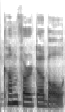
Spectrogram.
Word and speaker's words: comfortable: Now, many people say comfortable, and this is not right. You should pronounce this word as comfortable.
